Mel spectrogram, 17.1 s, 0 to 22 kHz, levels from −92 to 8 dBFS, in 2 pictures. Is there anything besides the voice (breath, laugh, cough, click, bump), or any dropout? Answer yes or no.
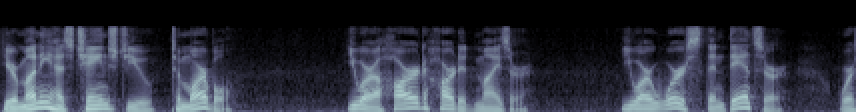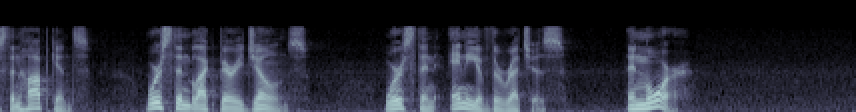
no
